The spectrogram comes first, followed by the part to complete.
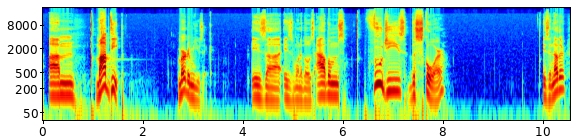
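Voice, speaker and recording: A man's voice: mid-range voice, dry recording, clean studio sound. A man, hosting a casual solo podcast and musing in a reflective, rambling way full of "you know" asides. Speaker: podcast host.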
